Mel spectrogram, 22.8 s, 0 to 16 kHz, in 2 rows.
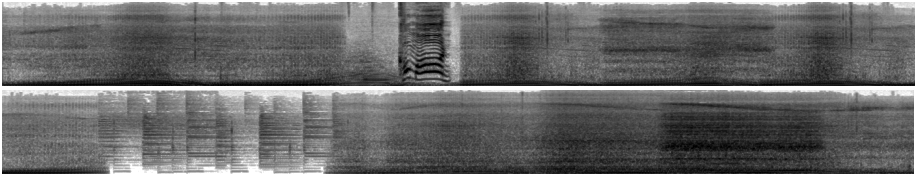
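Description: Several 4x4 engines revving hard under load, rising and falling again and again as the vehicles strain against each other on a tow rope without moving, with a brief sharp whine about five seconds in. The engines drop away briefly after about thirteen seconds, then come back as a steadier high-revving drone.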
